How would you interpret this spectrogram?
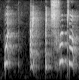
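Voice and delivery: high startled cry after tripping; startled yelp. Acted. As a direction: yelp as if you just tripped. Pretends to trip.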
